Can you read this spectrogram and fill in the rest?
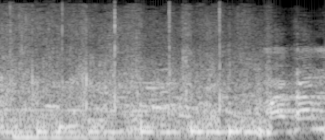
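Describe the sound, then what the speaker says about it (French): Audience applause at a mayor's investiture ceremony, a brief burst of crowd clapping under murmuring voices and hubbub. "On l'applaudit très fort également."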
